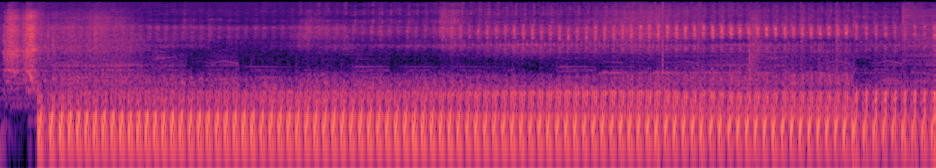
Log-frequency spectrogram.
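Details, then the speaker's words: Vespa Primavera with Malossi big bore kit and newly fitted high-flow cold air intake, idling: steady fast putter with hollow gurgling pulse each firing; owner unsure if metal intake tube knocks or just louder intake. "I'm curious if that hollow sound is that metal tube knocking into it, or if it's just we can hear the intake so much more it kind of gurgles it."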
